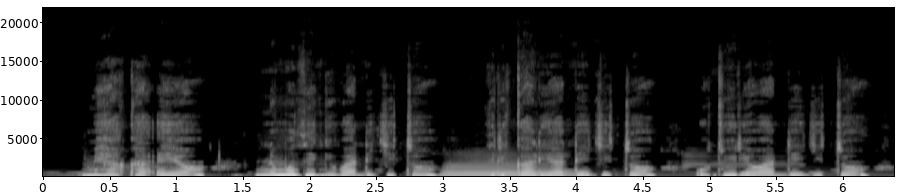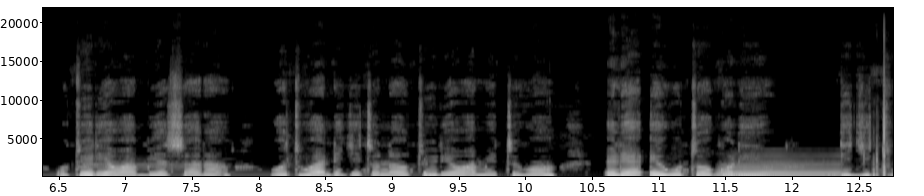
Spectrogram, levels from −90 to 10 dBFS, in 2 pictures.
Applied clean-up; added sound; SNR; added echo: classical method spectral subtraction.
